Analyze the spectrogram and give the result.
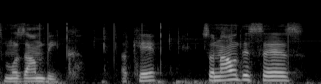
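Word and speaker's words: Mozambique: This q u e is always pronounced as c. So pitchusk. Similarly moambi or antique. You remember this right? Antique. There are so many words in English where just like pronounced. So what we have to remember is this mozzambi.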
